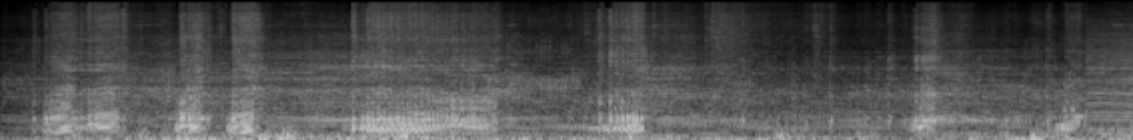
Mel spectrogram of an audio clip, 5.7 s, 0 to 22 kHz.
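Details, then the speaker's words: 2002 CR125 two-stroke on a trail ride after port work and carb rejetting: sharp revs rise and drop cleanly with each throttle blip, no bogging, snappy and responsive; normal throttle response. "girl's running good she's running real good Snappy on the throttle so responsive I love it"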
